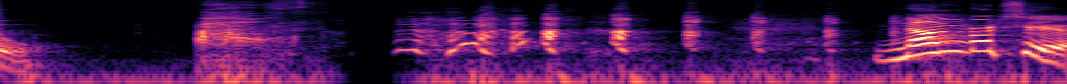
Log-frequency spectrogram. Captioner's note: laughing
